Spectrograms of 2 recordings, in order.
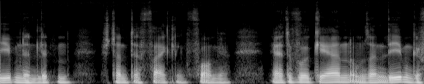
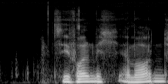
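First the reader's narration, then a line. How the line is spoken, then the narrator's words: Stammered. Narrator (German): stammelte er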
